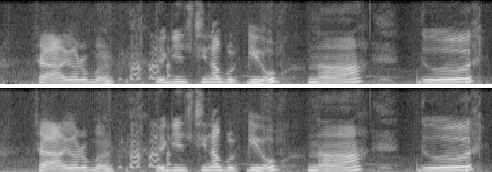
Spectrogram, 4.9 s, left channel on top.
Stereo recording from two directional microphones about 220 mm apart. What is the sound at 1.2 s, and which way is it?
Speech, 50° right (ahead or behind).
